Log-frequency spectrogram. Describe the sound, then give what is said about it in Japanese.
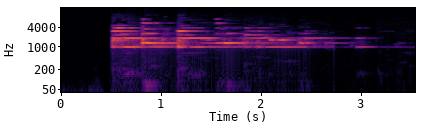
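A cowbell hanging on a door clangs as someone enters. A bright metallic jangle sounds with two or three quick strikes, then rings on and fades out over about three seconds. “カウベル。若い男が二人入ってきた。”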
